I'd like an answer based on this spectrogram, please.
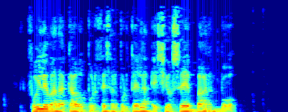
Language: Galician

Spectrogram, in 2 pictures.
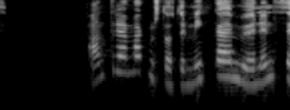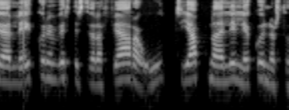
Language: Icelandic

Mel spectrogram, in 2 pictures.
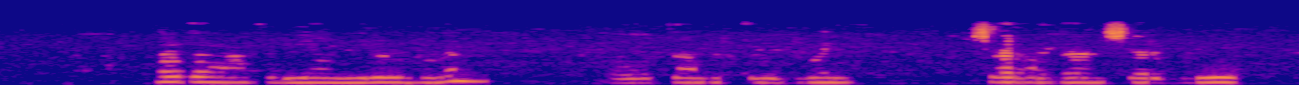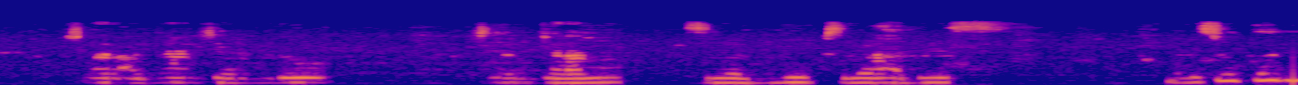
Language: Somali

